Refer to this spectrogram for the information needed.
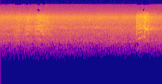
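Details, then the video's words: A glittering-bellied emerald (Chlorostilbon lucidus) hummingbird sings thin, high, scratchy notes, first faint and then a brief buzzy burst near the end, over a quiet background hiss. "GLITTERING-BELLIED EMERALD singing"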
